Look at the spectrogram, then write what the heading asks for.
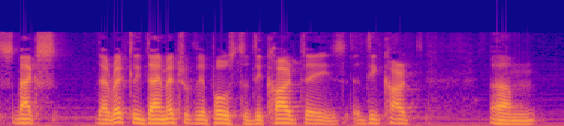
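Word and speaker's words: Descartes: directly diametrically opposed to decar decart um decart should be the way we pronounce it theory about I am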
